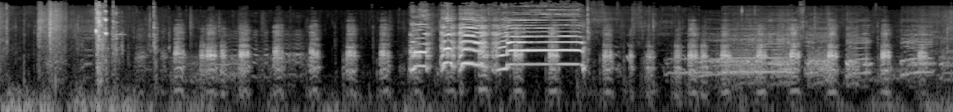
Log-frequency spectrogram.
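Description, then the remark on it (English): A flock of chickens clucks in quick, choppy bursts as they are fed leftover scraps, with a rooster letting out a drawn-out crow partway through before the clucking resumes. “So we'll go out and feed the chickens.”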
